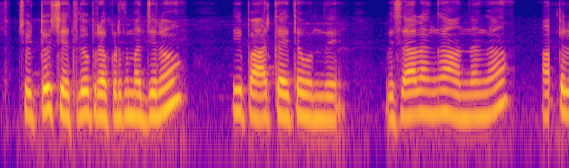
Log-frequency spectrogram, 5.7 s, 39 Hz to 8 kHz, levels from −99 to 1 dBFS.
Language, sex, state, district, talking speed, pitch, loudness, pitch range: Telugu, female, Andhra Pradesh, Visakhapatnam, 105 wpm, 210 Hz, -17 LUFS, 200-230 Hz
